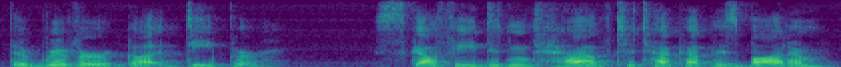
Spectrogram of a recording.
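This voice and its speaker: A woman narrating a children's storybook aloud in an expressive storytelling manner. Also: on the low side, unhurried. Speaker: storybook reader.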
